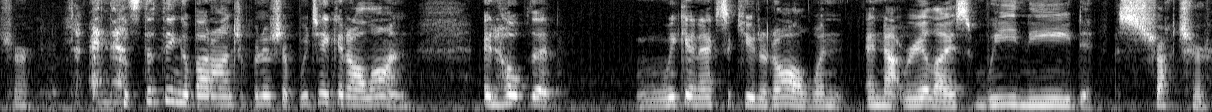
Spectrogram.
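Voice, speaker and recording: Over noticeable background noise, someone with an American accent speaks at a moderate pace. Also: woman, medium pitch for a woman, ordinary pitch variation. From US, Filipino American. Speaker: podcast host, procurement consultant. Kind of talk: interview podcast. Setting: studio.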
